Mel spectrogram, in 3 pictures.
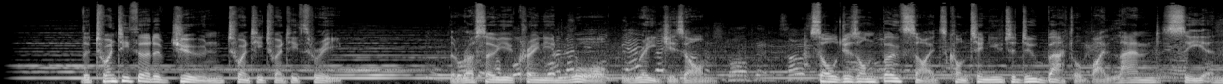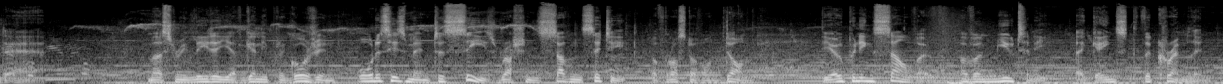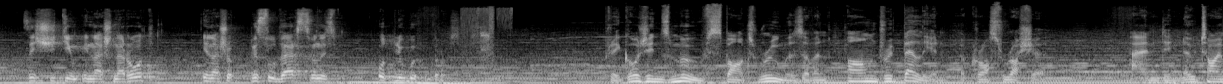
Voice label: english british documentaries, british voice actors; Source Connect Studio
